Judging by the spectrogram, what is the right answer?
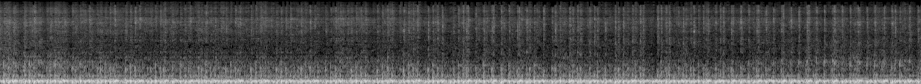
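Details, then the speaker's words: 1982 Chevrolet S10 V8 with fresh transmission fluid and coolant, 60 psi oil pressure, very low vacuum, no high idle: loud rough revving with stumbling breakup right off idle whenever throttle comes on, a bad misfire; owner suspects a bad wire. "but right off thr right off throttle it it goes like it's misfiring really bad whenever you rev It Up"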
